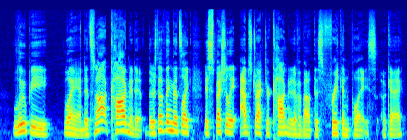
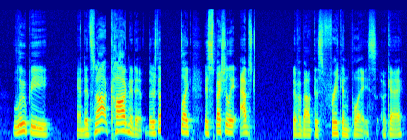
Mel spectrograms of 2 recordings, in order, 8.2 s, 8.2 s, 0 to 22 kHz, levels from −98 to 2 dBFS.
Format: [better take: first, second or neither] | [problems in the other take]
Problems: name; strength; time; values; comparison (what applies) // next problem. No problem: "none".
first | audio cutting out; at 1 s, at 3 s and at 5 s for 1 s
